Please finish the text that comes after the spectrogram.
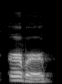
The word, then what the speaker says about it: Irber: sure so um I'll I'll pronounce my last name it's berber and see that's what I said e it's like it's IB R but it's it sounds like it spelled with with an e um in the beginning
